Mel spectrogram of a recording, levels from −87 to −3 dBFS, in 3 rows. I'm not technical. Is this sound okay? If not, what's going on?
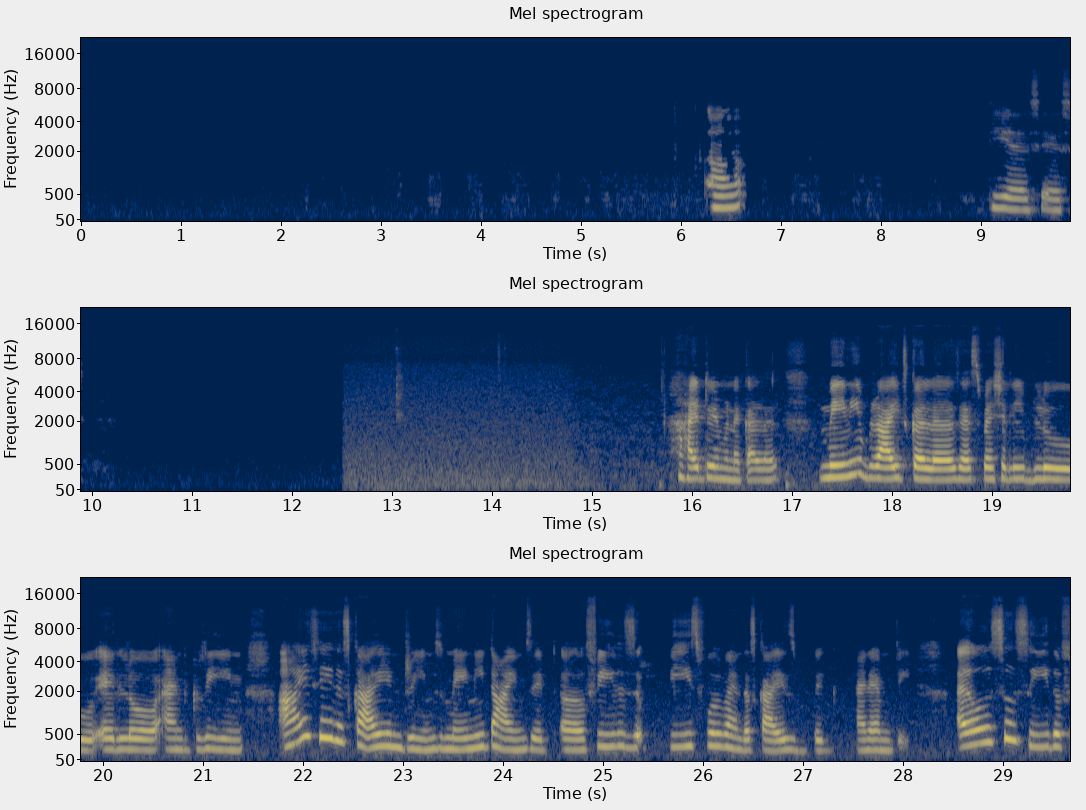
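No, there's a short hiccup. Around 12.5 seconds the background noise in the room suddenly gets louder, and the noise suppressor catching up is what you hear next. For about 2.4 seconds, from 12.5 to 14.9 s, the noise comes through stronger than it should, because the cleanup has to relearn how loud the background is. By 14.9 s it has adjusted and the noise drops back well below the speech.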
